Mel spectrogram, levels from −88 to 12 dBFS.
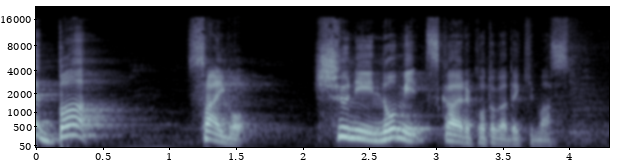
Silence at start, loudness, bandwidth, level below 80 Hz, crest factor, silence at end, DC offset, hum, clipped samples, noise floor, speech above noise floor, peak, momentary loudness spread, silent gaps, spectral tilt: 0 s; -18 LUFS; 17 kHz; -60 dBFS; 18 dB; 0.3 s; under 0.1%; none; under 0.1%; -55 dBFS; 37 dB; 0 dBFS; 16 LU; none; -4.5 dB/octave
